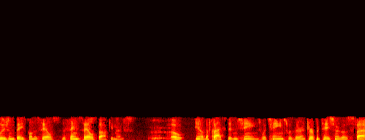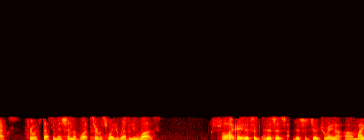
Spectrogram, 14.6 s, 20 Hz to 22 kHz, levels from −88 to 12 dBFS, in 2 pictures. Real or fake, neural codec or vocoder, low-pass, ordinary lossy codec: real; none; 3.6 kHz; AAC, 24 kbps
